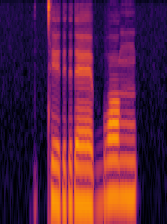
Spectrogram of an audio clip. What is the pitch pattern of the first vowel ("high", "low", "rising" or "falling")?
low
